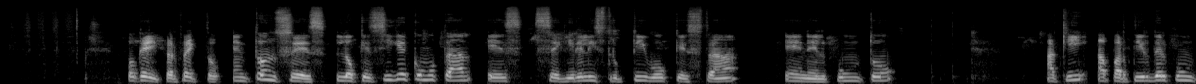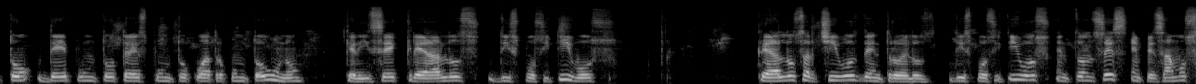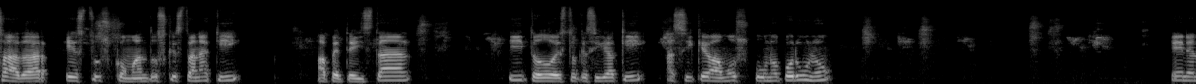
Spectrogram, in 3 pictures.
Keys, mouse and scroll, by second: 9.1 click, 9.5 middle click, 23.6-25.3 scroll down 1, 35.7 click.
